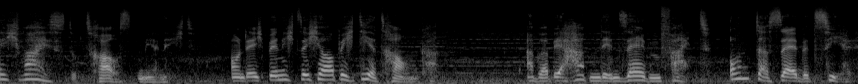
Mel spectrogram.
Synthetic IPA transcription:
ʔɪçv̥aɪsd̥ṵːtʁ̥aʊst̚mḭːɐnɪçt | ʔʊntɪçb̥ɪnːɪçtz̥ɪçɐɔpɪçd̥iːɐtʁ̥aʊə̰nkʰa̰n | ʔaːbɐviːɐhaːbm̩deːnzɛlbm̩faɪnt | ʔʊnt̚d̥asz̥ɛlbət͡siːl

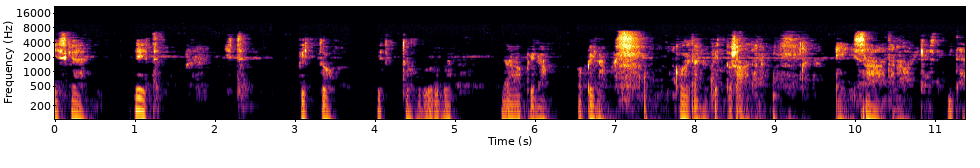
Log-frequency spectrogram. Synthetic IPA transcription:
iːskæː | niːt̪ | i̥ːt̪ | pit̪ːu | pit̪ːuṵrwe | jɑɑpinɑ | ɑpinɑ | koit̪ɑnypit̪ːusɑ̰ːt̪ɑnɑ | eisɑːt̪ɑnɑoikeːst̪i̥mit̪ʰæ̥

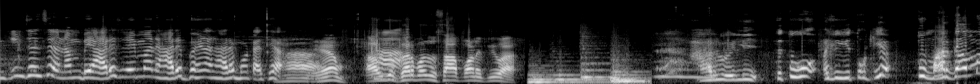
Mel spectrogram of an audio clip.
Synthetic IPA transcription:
mkind͡ʒəlseənəmbeɦaɾed͡ʒɾəimãneɦaɾebʱəjɽ̃anɦaɾemoʈat̪ʰijaɦaem | awd͡ʒoɡʱəɾbad̪ũsãpaɽ̃ipiʋa̰ | haɾuəlit̪et̪ũəliet̪okie | t̪ũmaɾɡamːã

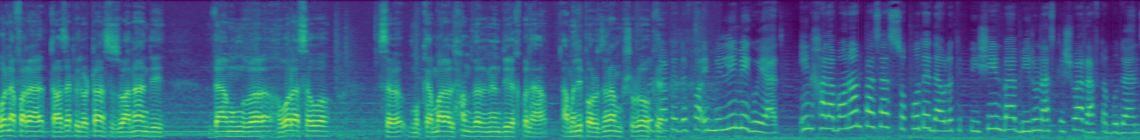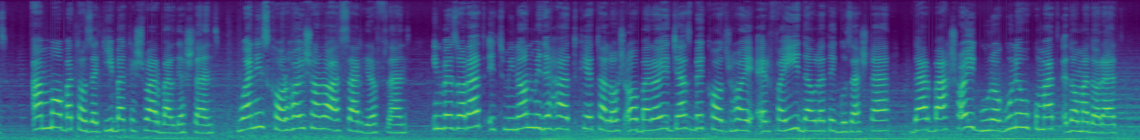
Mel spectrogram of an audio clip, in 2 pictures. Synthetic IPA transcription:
wonafaɾat̪ɑzapiloʈɑnsəzwɑnɑnd̪i | d̪ɑmuŋɡawəɾasawo | səmʊkamːalalhamd̪ʊlɪlanənd̪ujexpəla | amalipaɾozunamʃʊɾowɪkeɔɾat̪ed̪ɪfɔemɪlːimeɡojad̪ | inxalabɔnɔnpasazsʊqut̪ed̪awlat̪epeʃinbabiɾunaz̥kɪʃwaɾːaft̪abud̪and̪ | amːɔbat̪ɒzaɡibakeʃwaɾbaɾɡaʃt̪and̪ | vanizkɔɾɦɔjeʃɔnɾɔasːaɾɡɪɾɪft̪and̪ | invɪzɒɾat̪ɪt̪minɔnmed̪ɪɦad̪ket̪alɔʃhɔbaɾɔjed͡ʒazbekʰɔd̪ɾɦɔjeʔeɾfaid̪awlat̪eɡʊzaʃt̪a | d̪aɾbaχʃhɔjeɡunɒɡunehʊkumat̪ɪd̪ɒmad̪ɒɾad̪

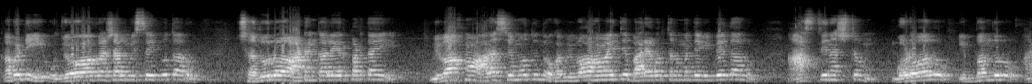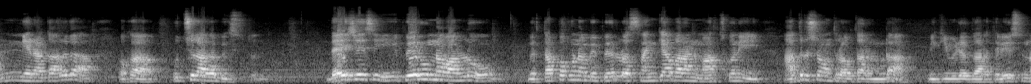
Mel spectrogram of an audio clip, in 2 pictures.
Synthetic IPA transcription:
kaːbɐʈːiud̪jɔːɡaːkaːʂaːlumisɐjpɔːt̪aːɾṵ | t͡ʃɐd̪ulo̞ːaːʈɐŋkaːlueːɾpɐɽɐt̪aːjḭ | ʋiʋaːɦɐmaːd̪ɐsjɐmɐwt̪und̪iɔkɐʋiʋaːɦɐmɐjt̪e̞ːbʱaːɾjɐʋɐɾt̪ːɐlɐmɐd̪jɐʋibɛːd̪aːlu | a̰ːst̪inɐʂʈɐmɡɔɽɐʋɐluibːɐnd̪uluɐnːiɾɐkaːluɡaː | ɔkɐut͡ʃːulaːɡaːbiksu̥st̪und̪i | d̪ɐjɐt͡ʃe̞ːsiːpeːɾuunːɐʋaːɽloː | miːɾut̪ɐpːɐkuɳɖaːmiːupe̞ːɾulo̞ːsɐŋkʰjaːpɐɾaːnːimaːɾt͡ʃu̥koni | a̰ːd̪ɾuʂʈɐʋɐnt̪ɐlɐwut̪aːɾɐnikuːɽaː | miːkiːʋiːɽijo̞ːd̪ʋaːɾaːt̪elijist̪unːaː

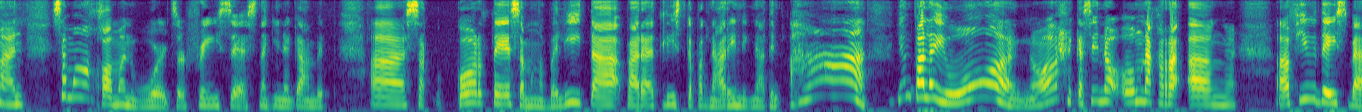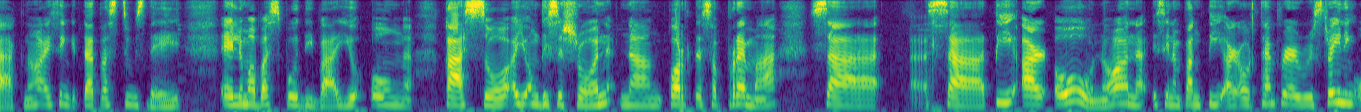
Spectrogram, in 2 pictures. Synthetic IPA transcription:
ansɐmɐŋakomɐnwɔɹd̪sofɹejsɛsnɐɡɪnaːɡaːmɪt̪̚ʔasɐkoɾt̪ɛsɐmɐŋabɐliːt̪apaːɾɐʔɐt̪list̪̚kɐpaɡ̚nɐkɐɾɪnɪɡ̚naːt̪ɪnʔa | jʊnpɐlajonːokɐsɛnoʔoŋnɐkɐɾɐʔaŋʔɐfjud̪ejsba̰k̚no̞ajθɪŋkd̪ɐt̪̚wɐst̪usd̪ej | ʔɛlʊmɐbaspod̪ɪbajʊʔoŋ | kaːsoʔjʊʔoŋd̪ɪsɪʃo̞nːɐŋko̞ɾt̪ɛsʊpɾɛmɐsɐ̰ | sɐt̪iʔaɹʔowno̞nɐʔɪsɪnɐmpaŋt̪iʔaɹʔot̪ɛmpɔɾaɹiɹɪst̪ɹejnɪŋ

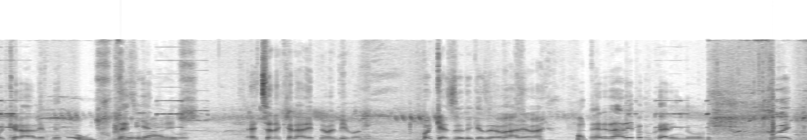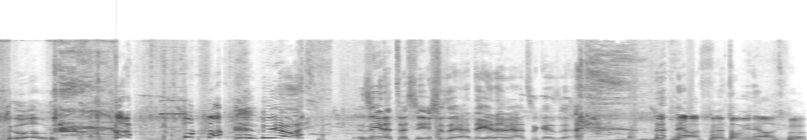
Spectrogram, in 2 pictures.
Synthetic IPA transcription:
ho̞ckɛlraːlḛːpnḭuːd̪ɛɛzaːleu | ʔɛ̰ct̪sɛɾɛkɛrra̰ːleːpnivɒɟmivɒ̰nhockɛzd̪øːd̪ikɛzɛlvaːɾjaːmɛ | atɛraːleːpɛkɒkːoɾɛlind̪ul | o | jo | ɛzeːlɛt̪ʋɛseːjɛʃɛzɐjaːt̪eːkeːnɛmjaːt̪sokɛzɛ̰l | nɛɔzføt̪ominɛɔtfø

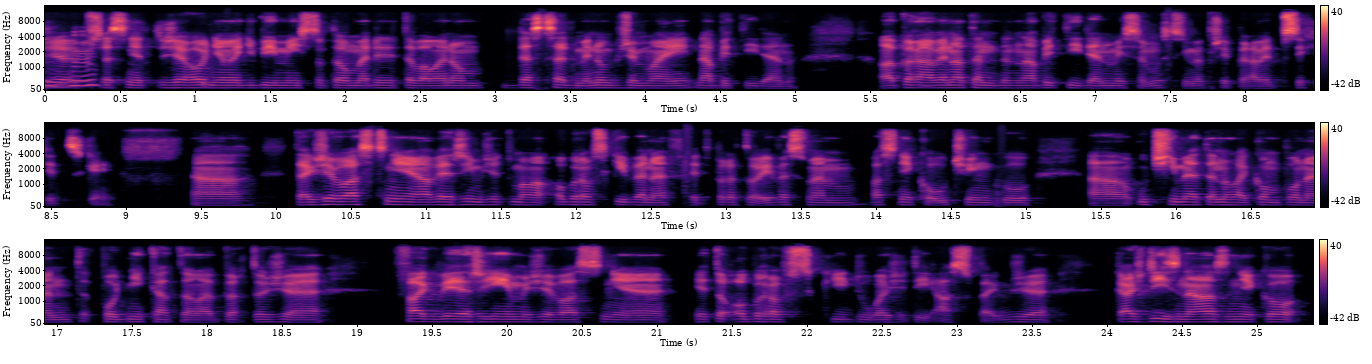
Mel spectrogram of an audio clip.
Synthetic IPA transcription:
ʒɛpʂɛsɲɛʒɛɦod̪ɲɛlɪɟiːbimist̪ot̪oɦomɛdɪt̪ovaljɛno̞mdɛsɛt̪mɪnut̪ʒɛmajinabɪt̪iːdɛnʔalɛpɾaːvjɛnat̪ɛndɛnːabɪt̪iːdɛnmɪsɛmussiːmɛpr̝̥ɪpɾavɪt̪̚psɪxɪt͡skɪ̰ | t̪aɡʒɛvlast̪ɲɛjaːvjɛriːmʒɛt̪umaːʔo̞bɾo̞fskiːbɛnɛfɪt̪pɾo̞t̪o̞ɪvɛsmɛːmvlast̪ɲɛko̞wt͡ʃɪŋɡu | ʔut͡ʃiːmɛt̪ɛnɦlɛko̞mpo̞nɛnt̪po̞d̪ɲɪkat̪ɛlɛpɾot̪o̞ʒɛ | fak̚t̪vjɛr̝iːmʒɛvlast̪ɲɛjɛt̪o̞ʔo̞bɾo̞fskiːduːlɛʒɪt̪ḭːʔa̰spɛ̰k̚t̪ʒɛ | kaʒdiːznaːsɲɛko

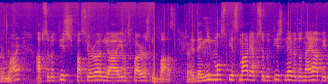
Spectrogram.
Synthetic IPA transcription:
nəmaj | a̰bsɔlut̪iʃt̪pasyɾɔɛt̪ŋɡaːjɔt͡ʃə̥faɾəʃt̪nəbaz | ɛðɛɲəmɔspjɛsmaɾiab̥sɔlut̪iʃt̪nɛvɛd̪ɔt̪najapi

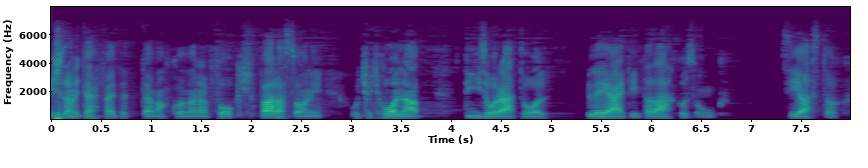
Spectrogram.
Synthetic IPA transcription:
eːʃɒlɒmit̪ɛlfɛjt̪ɛt̪ːɛmɒkːormɒnɒfo̞ɡoki̥ʃvaːlɒso̞lniuːcho̞choːlnɒp | t̪iːzoːɾaːt̪oːl | plejaːjt̪int̪ɒlaːlko̞zuŋk | sijɒst̪o̞k

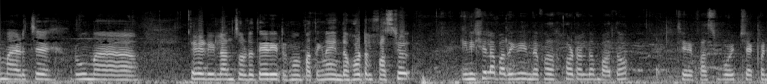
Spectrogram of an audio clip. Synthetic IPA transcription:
ɐmaːɪɽɯt͡ʃːɯɾuːm | t̪eːɽɪɪlːaːnːɯsɔlʈːɯt̪eːɽɪɪʈːɾɯkːɐmːpːaːɾt̪iŋɡɐnːaːɪnd̪ɐɦoːʈɐlfɐsʈɯ | ɪnɪʂɪjɐlːaːp̬aːt̪iŋɡɐnaːɪnd̪ɐɐhoːʈːɐlt̪ãːpaːɾt̪õːsɐɾifɐsʈɯpoːjʈt͡ʃɛk̚pɐɳ

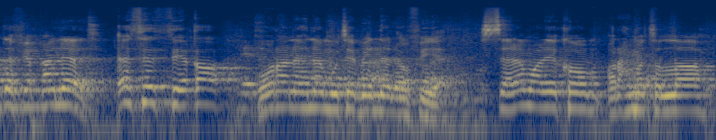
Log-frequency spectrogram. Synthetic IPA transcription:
d̪æfiqɑnæt̪ʔæθæθiqɑwɾˤɑnəhnæmʊt̪æbəʕənælʔæwfəjːæ̰ | ʔəsːælæmʕlikʊmwɾˤɑħmət̪lˤːɑh

